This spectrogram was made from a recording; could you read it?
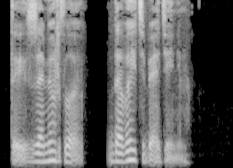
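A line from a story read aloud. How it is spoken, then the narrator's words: Hoarse. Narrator (Russian): говорит хрипло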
